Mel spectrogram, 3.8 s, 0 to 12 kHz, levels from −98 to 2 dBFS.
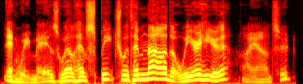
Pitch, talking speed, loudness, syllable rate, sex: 155 Hz, 255 wpm, -16 LUFS, 5.7 syllables/s, male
